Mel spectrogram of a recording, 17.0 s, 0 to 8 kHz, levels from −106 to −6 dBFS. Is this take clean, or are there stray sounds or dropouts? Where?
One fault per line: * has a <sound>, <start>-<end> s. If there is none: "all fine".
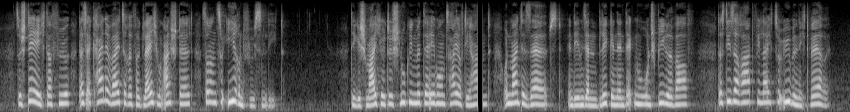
* has a dropout, 9.6-9.7 s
